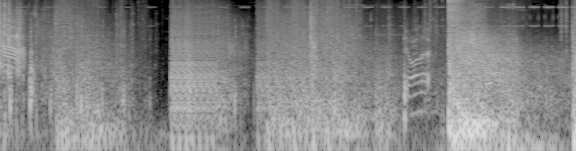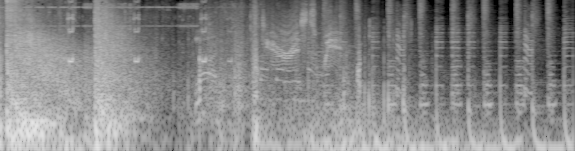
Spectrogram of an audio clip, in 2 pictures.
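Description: Rapid bursts of gunfire in the video game Counter-Strike: Source crack loudly and repeatedly, with heavy booming shots in the middle stretch, while players talk over the game sounds.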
